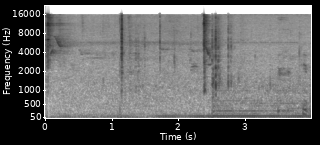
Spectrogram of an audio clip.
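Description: Sharp metallic clicks of a Bersa Thunder .22 LR pistol being handled to clear a malfunction, one at the start and one about a second in. Past the halfway point a steady low hum sets in.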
